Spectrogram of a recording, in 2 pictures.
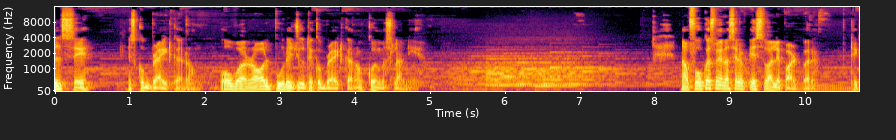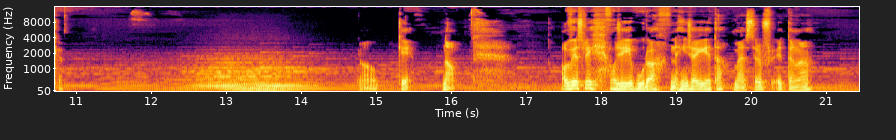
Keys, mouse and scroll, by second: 3.7 click, 10.0 space, 11.8 click, 15.3 click, 20.3 click.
